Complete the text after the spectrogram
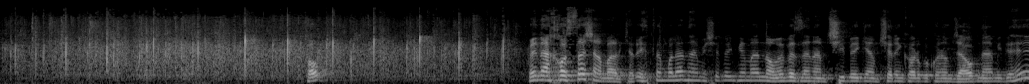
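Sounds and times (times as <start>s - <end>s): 
audience applause: 0.0s - 5.4s
speech: 3.1s - 3.4s, 5.3s - 10.2s.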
